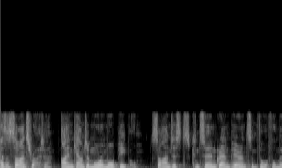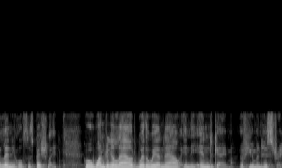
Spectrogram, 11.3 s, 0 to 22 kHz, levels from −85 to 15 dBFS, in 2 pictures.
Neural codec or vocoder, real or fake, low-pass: none; real; 7.2 kHz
